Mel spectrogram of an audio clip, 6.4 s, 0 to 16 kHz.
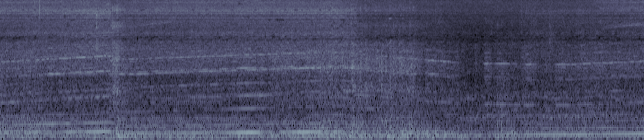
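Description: Engine drone of a car lapping a track in Gran Turismo 7, with sustained tonal whine shifting pitch through gear changes, steady and moderately loud with no talk.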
